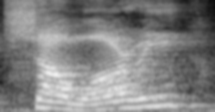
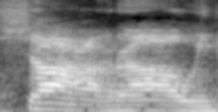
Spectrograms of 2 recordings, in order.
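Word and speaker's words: Shaarawy: Sha-ra-wi. The R comes before the W.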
